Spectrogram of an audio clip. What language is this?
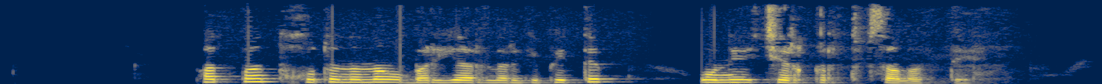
Uyghur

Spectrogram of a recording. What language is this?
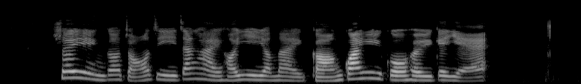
Cantonese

